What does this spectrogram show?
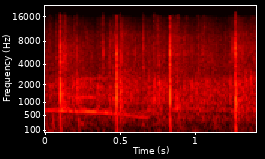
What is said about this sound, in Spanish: Dios se merece un aplauso por eso.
